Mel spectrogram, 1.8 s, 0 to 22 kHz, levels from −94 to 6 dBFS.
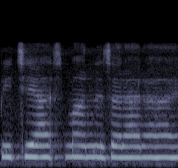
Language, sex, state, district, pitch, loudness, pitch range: Hindi, female, Bihar, Vaishali, 265 Hz, -35 LUFS, 260-270 Hz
